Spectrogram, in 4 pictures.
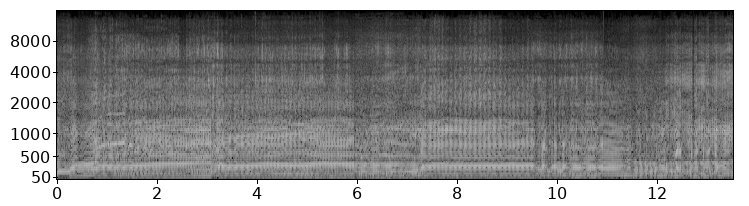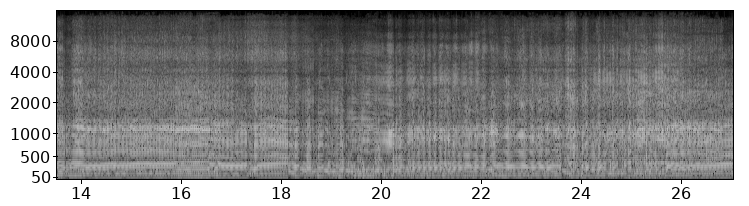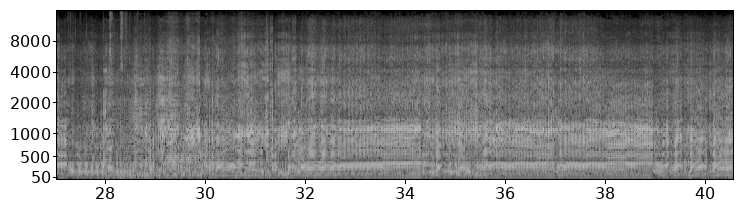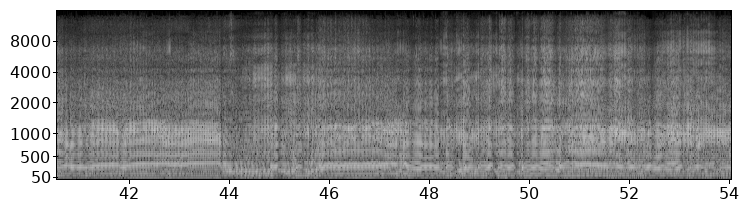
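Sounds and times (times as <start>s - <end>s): quad engine revving: 0.0s - 54.0s.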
